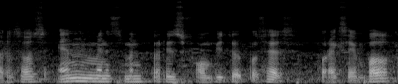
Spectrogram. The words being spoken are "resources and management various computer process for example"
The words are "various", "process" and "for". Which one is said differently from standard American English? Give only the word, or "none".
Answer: various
